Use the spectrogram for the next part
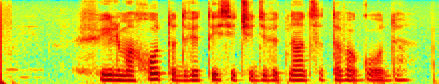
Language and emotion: Russian, neutral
